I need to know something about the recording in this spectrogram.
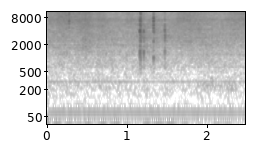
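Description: A few sharp clicks on a computer's mouse and keys: one just after the start, then a quick cluster of three or four about a second in. They sit over a low steady hum.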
